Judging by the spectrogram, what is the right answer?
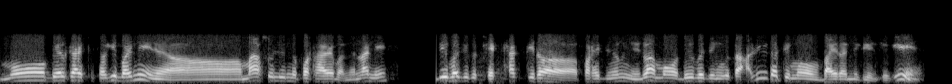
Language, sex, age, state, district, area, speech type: Nepali, male, 45-60, West Bengal, Kalimpong, rural, conversation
